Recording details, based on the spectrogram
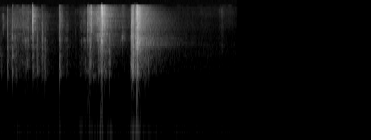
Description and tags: Mag in Chamber
This a sound of a magazine being put into the chamber of a standard pistol
magazine, pistol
